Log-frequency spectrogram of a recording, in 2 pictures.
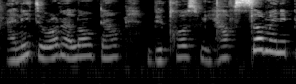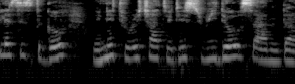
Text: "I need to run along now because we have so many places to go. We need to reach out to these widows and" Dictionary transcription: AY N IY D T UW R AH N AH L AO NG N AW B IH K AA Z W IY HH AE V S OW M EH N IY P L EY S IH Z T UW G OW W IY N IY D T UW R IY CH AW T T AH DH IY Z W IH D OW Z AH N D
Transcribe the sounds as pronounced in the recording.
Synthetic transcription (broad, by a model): AY N IY D T UW R AH N AH L AO NG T AW B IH K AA S W IY HH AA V S OW M EH N IY P L EY S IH S T UW G OW W IY N IY D T UW R IY CH AW T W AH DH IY S W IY D OW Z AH N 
